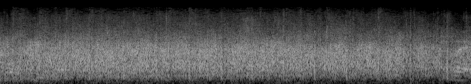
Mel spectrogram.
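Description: Sustained applause from an audience at a town hall meeting on quiet skies and aircraft noise, a dense, steady wash of many hands clapping that stays loud and even throughout with no talk over it.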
